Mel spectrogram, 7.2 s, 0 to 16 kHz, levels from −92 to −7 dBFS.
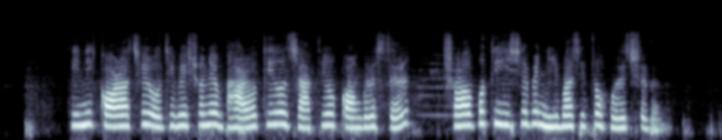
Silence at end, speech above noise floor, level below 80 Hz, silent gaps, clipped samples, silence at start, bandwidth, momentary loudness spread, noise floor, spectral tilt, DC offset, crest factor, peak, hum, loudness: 0.6 s; 30 dB; -66 dBFS; none; under 0.1%; 0.3 s; 6.6 kHz; 9 LU; -47 dBFS; -7.5 dB/octave; under 0.1%; 16 dB; -2 dBFS; none; -18 LUFS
